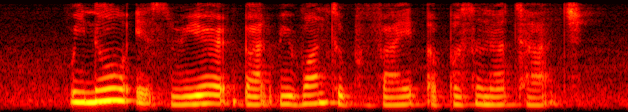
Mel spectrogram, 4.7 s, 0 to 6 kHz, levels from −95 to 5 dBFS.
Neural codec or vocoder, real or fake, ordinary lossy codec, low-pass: autoencoder, 48 kHz, 128 numbers a frame, DAC-VAE, trained on Japanese speech; fake; none; 5.4 kHz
